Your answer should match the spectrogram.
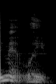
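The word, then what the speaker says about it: movie: और ओ का ये ऊ, लॉन्ग ऊ, जैसे दीर्घ ऊ कहते हैं ना हिंदी में, वही ऊ साउंड आएगा। मूव, इस पर स्ट्रेस है, इसलिए थोड़ा जोर दे के बोलना है, मूवी, मूवी, मूवी, मूवी, है ना।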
